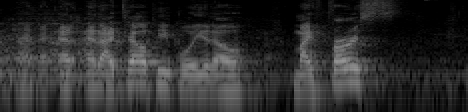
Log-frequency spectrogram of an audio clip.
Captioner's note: audience laughs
